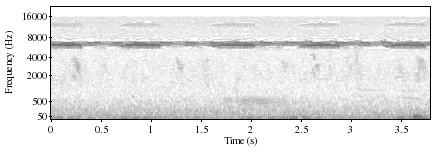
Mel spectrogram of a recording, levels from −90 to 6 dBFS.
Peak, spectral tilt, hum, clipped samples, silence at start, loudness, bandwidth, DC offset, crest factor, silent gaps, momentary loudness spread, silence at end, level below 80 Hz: -20 dBFS; 0.5 dB/octave; none; under 0.1%; 0 s; -31 LUFS; 16.5 kHz; under 0.1%; 14 dB; none; 6 LU; 0 s; -56 dBFS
